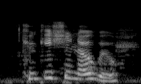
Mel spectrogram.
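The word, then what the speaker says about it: Kuki Shinobu: I have been saying her name pretty right kooky shinobu that's what they said oh hey shinobu hey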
